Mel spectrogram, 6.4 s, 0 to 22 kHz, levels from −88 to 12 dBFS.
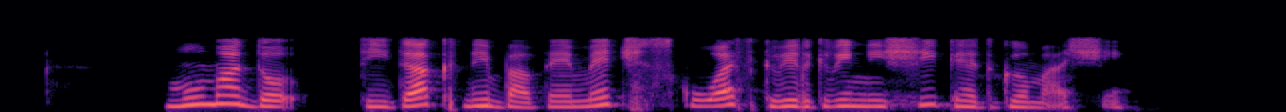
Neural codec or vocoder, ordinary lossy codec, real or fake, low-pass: codec, 16 kHz, 4 kbps, X-Codec, HuBERT features, trained on balanced general audio; Opus, 64 kbps; fake; 5.4 kHz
